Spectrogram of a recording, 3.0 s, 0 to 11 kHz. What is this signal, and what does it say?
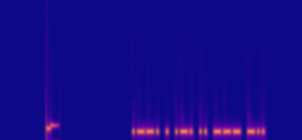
Morse code, heard as a keyed tone, about 53 wpm, 700 Hz. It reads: PERIOD
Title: Sentences from Top 800 Words - New Word Drill - 50wpm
